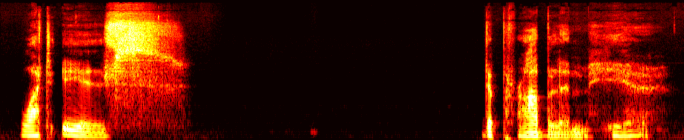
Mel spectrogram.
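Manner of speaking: echoey, soft, slow, angelic, otherworldly celestial voice. Voicing a character in a storytelling scene as she asks a question, celestial angelic voice. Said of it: "in kind of like a celestial angelic voice, almost echoey".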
